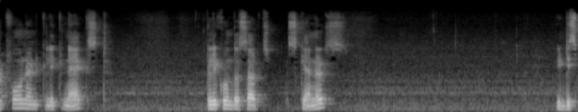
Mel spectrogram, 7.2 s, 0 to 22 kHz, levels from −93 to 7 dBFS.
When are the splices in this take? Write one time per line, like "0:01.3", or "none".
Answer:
0:02.3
